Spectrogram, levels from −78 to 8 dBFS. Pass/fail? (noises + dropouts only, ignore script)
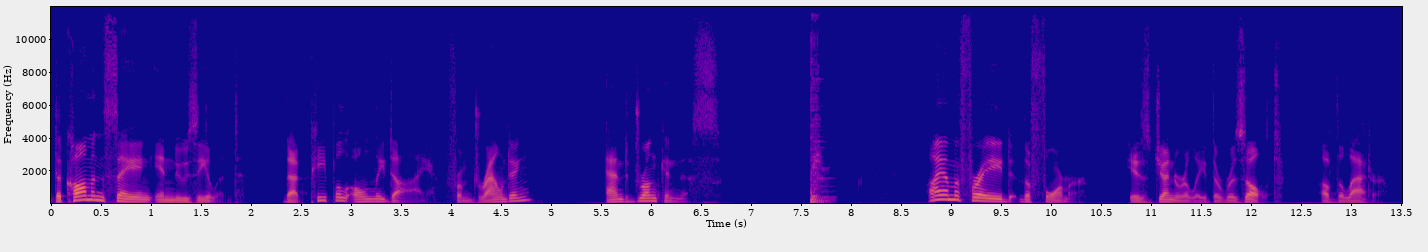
fail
